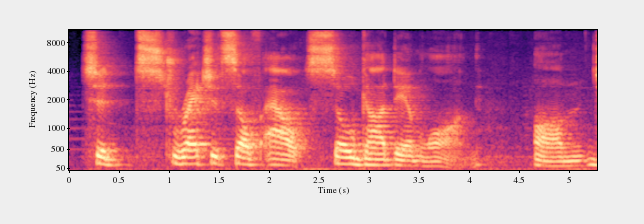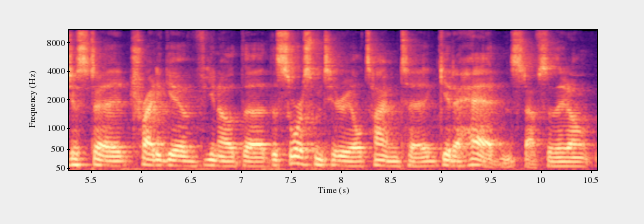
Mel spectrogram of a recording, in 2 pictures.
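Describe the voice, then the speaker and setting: In a roomy, echoey recording, a male podcast co-host with a mid-range, somewhat mellow voice rambles on about fan subjects. His talk is casual and peppered with swearing.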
